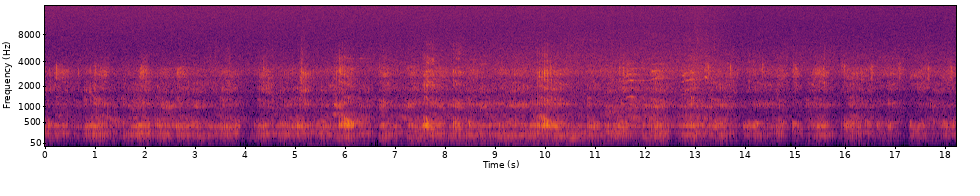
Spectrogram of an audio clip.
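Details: Fallow deer bucks, a non-native species in southern Slovakia, give deep, rough, repeated belching groans during the autumn rut, while testosterone-charged males hold their rutting pits awaiting females.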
